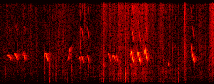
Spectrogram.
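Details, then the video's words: Bantam Plymouth Rock and bantam Rhode Island Red chicks, one week old, peeping while feeding: thin high cheeps in quick pairs and triplets, some sliding downward, over dry clicking pecks at the food. "Küken fressen"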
